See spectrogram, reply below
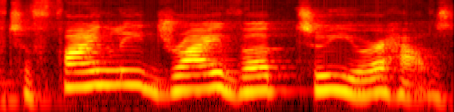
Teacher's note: Esse A da palavra finally não é exatamente mudo completamente, mas ele também não tem nenhuma ênfase, tá? Você passa por ele bem rapidinho.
